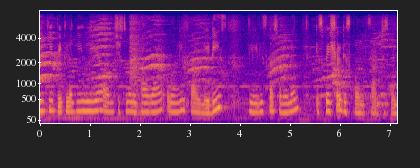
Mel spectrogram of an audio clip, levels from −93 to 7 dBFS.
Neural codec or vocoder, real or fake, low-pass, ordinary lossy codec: none; real; 7.2 kHz; none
